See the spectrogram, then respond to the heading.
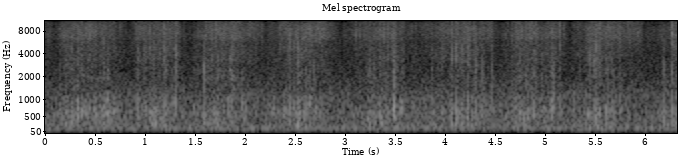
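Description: Fingers of both hands scratch and flick the bristles and nubs of an upright wooden brush. The result is a soft, continuous crinkly scratching with brief brighter flicks rising out of it every second or so.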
